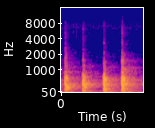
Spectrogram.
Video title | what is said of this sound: Better audio & reduced noise! How to sound deaden & treat outer vehicle door skin | You can hear how this has kind of a hollow sound. It sounds kind of weak and flimsy.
